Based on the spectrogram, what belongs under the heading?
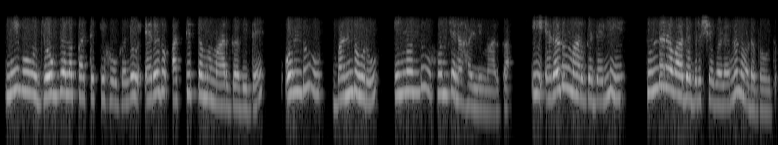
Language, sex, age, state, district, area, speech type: Kannada, female, 18-30, Karnataka, Shimoga, rural, conversation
